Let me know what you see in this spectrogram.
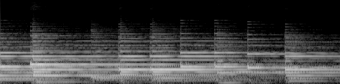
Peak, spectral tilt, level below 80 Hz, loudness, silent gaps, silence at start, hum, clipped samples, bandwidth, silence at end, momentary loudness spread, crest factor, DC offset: -2 dBFS; -5.5 dB/octave; -48 dBFS; -17 LUFS; none; 0 s; none; under 0.1%; 8.4 kHz; 0 s; 7 LU; 16 dB; under 0.1%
